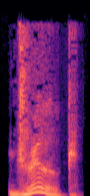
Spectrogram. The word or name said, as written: drouk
